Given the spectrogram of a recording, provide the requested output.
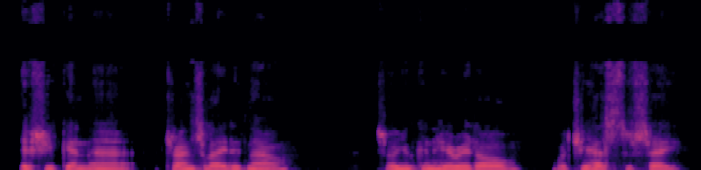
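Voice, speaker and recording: A man with a Dutch accent speaks at a moderate pace and medium pitch in a flat, monotone way, the sound dry and close with no echo. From Netherlands. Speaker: religious video creator. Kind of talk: casual monologue to camera. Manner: halting, many fillers and repetitions.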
